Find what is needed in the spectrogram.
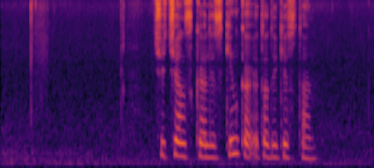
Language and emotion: Russian, neutral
